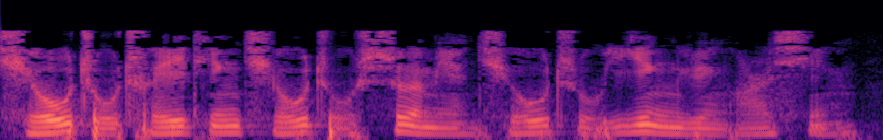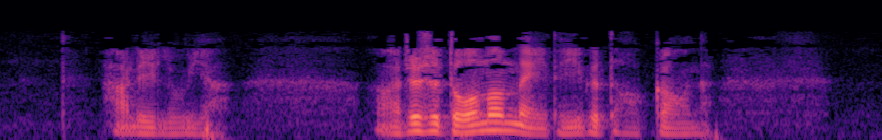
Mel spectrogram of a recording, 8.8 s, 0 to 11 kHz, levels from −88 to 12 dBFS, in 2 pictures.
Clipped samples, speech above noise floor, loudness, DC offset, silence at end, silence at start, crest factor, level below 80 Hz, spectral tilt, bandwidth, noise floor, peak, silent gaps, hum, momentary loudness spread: under 0.1%; 30 dB; -23 LUFS; under 0.1%; 0.6 s; 0 s; 22 dB; -46 dBFS; -10 dB/octave; 5.8 kHz; -53 dBFS; -2 dBFS; none; none; 16 LU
